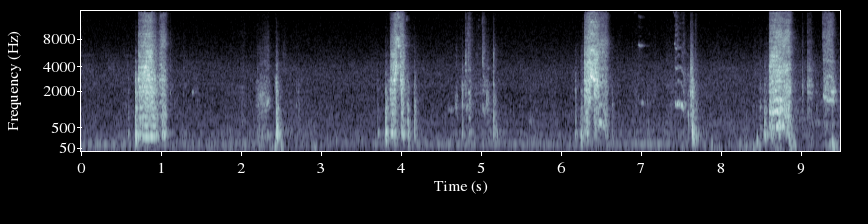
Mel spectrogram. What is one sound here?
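A hollow plastic dome rustles and creaks as hands turn it.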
